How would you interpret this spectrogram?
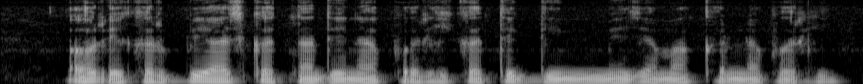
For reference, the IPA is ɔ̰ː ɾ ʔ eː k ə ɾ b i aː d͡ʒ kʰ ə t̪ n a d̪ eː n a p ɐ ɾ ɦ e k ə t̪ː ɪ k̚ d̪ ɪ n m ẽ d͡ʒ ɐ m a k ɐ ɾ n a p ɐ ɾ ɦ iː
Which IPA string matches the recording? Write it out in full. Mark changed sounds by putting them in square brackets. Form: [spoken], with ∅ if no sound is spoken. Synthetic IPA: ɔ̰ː ɾ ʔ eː k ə ɾ b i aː d͡ʒ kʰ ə t̪ n a d̪ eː n a p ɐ ɾ ɦ [i] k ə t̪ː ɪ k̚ d̪ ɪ n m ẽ d͡ʒ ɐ m a k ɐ ɾ n a p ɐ ɾ ɦ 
